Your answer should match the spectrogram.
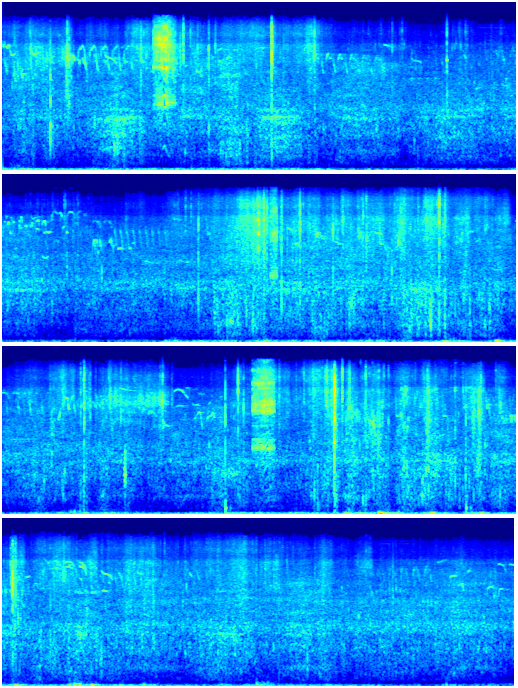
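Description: Outdoor movement noise from a fly angler on a grassy riverbank: rustling and scattered soft knocks over a steady low rumble. It grows louder and busier from about ten seconds in.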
